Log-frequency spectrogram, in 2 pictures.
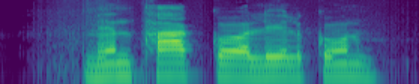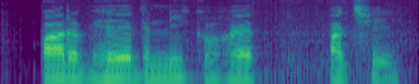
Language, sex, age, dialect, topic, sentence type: Maithili, male, 18-24, Eastern / Thethi, agriculture, question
